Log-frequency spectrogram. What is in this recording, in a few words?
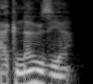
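"agnosia", British English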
